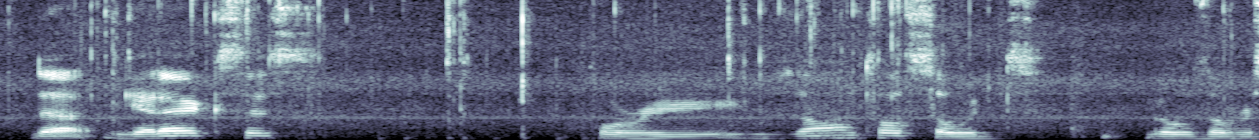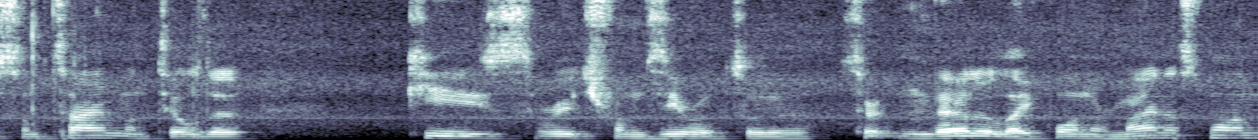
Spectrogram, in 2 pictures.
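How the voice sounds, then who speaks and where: Over noticeable background noise, the speaker talks at a very slow pace with a non-native accent. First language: not English. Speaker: game development tutorial maker. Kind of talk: tutorial. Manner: casual, thinking aloud.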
